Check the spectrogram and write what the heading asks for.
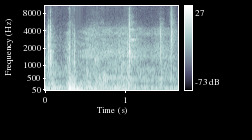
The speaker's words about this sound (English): Shut the studio door, I think.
